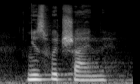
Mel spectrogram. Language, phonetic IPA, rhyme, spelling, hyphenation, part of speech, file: Belarusian, [nʲezvɨˈt͡ʂajnɨ], -ajnɨ, незвычайны, нез‧вы‧чай‧ны, adjective, Be-незвычайны.ogg
- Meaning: 1. exceptional (which stands out among others) 2. amazing, incredible 3. extraordinary (very strong in power of manifestation) 4. special (not as usual, as always)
